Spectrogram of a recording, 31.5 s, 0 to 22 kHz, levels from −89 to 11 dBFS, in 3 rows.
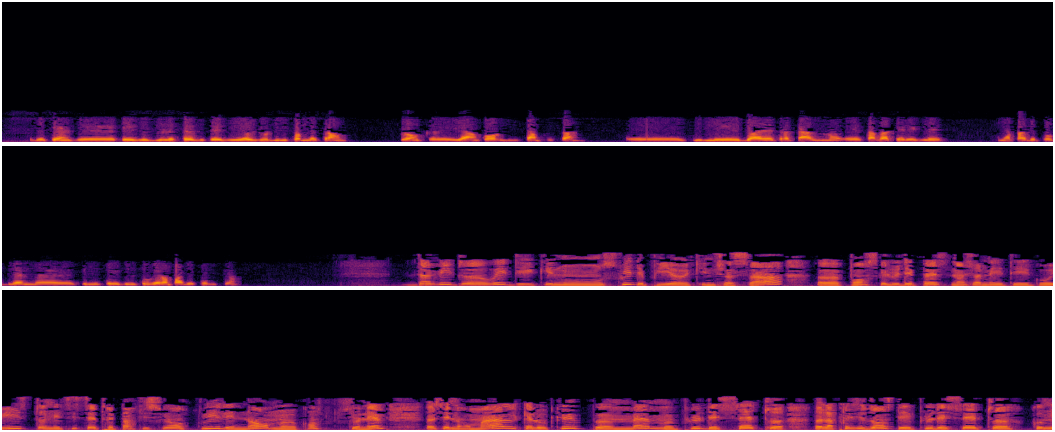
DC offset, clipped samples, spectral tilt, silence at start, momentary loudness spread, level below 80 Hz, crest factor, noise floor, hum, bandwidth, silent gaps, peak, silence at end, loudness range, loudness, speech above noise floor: under 0.1%; under 0.1%; -6.5 dB/octave; 0.3 s; 9 LU; -40 dBFS; 18 dB; -66 dBFS; none; 5.4 kHz; none; -2 dBFS; 0 s; 6 LU; -19 LUFS; 48 dB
